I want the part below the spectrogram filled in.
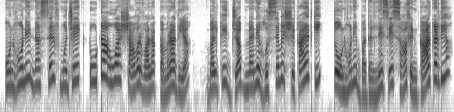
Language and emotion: Hindi, angry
